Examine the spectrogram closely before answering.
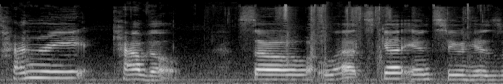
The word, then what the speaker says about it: Cavill: No, Cavill. Sorry, I almost said it wrong again. Thank you to the subscriber that told me that I was saying his name wrong. So it's Henry Cavill.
